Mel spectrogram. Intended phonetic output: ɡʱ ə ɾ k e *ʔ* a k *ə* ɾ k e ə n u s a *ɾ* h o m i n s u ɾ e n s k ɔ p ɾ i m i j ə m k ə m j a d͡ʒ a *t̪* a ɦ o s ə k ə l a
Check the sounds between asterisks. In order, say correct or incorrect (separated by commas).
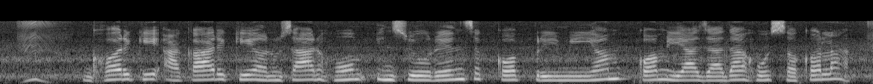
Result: correct, incorrect, correct, incorrect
